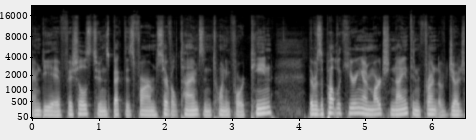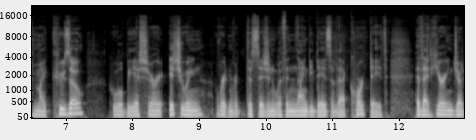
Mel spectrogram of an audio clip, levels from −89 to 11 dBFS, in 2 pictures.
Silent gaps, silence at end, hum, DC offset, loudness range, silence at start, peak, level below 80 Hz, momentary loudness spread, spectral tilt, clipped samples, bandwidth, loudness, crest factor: none; 0 s; none; under 0.1%; 1 LU; 0 s; 0 dBFS; -36 dBFS; 6 LU; -7 dB/octave; under 0.1%; 14.5 kHz; -17 LUFS; 16 dB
